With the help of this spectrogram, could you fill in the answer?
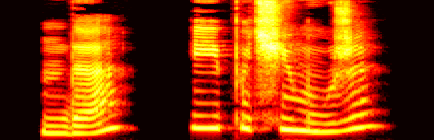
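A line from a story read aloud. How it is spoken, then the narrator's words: Snide, mocking. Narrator (Russian): ехидно произнес Валкер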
